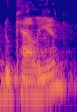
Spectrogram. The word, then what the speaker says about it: Dukalion: interesting so um i go by the name ducalian and um the origin of the name comes from the greek version of noah the art builder uh whose name was actually ducalian and i i look a legit like i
